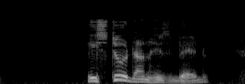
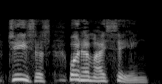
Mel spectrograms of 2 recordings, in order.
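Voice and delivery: frightened scream; 6 semitones higher, 5 dB louder than usual. A narrator's reading. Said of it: "she screamed".

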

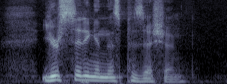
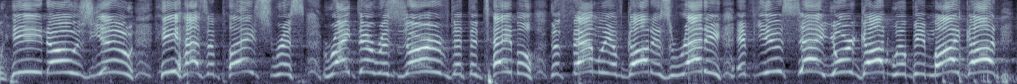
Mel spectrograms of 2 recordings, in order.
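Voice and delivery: loud, high preacher's shout; preaching at full force; 16 dB louder than usual. Acted. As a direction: drive the promise home with full voice.

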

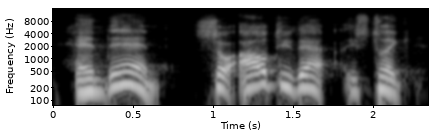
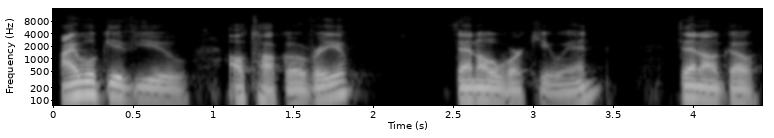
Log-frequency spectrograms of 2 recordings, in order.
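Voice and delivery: ordinary delivery

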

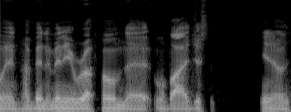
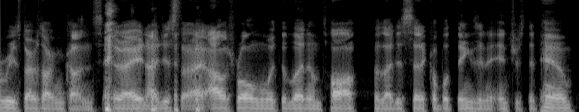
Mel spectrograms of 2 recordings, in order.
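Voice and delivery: plain reading voice

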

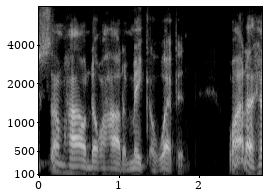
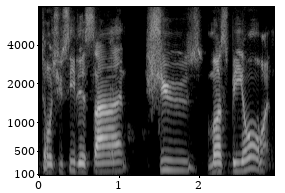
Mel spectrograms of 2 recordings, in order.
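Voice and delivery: Gandalf voice; 7 semitones higher, 4 dB quieter, slower than usual. Retold or imitated. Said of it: "that's what Gandalf should have said".

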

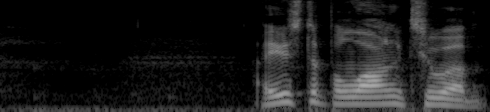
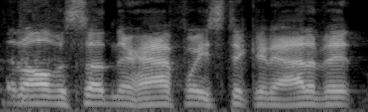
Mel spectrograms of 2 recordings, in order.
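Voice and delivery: usual speaking voice

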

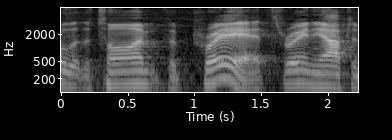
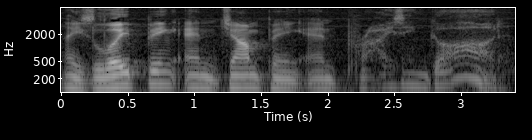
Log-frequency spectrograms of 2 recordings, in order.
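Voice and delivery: whispered; 3 semitones lower, 7 dB quieter, slower than usual. Acted. Echoing the song line.

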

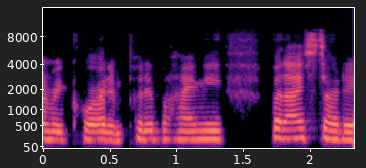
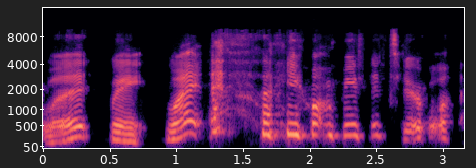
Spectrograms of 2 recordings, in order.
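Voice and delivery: incredulous rising what with a laugh; retold disbelief; 5 semitones higher than usual. She hears the plan to swim in, with incredulous laughing disbelief. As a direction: play up your own shock, half-laughing. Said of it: "And I was like".

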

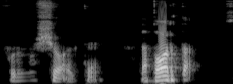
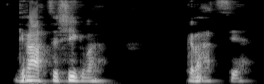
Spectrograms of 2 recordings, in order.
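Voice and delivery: joyful cry; 6 dB louder, slower than usual. A narrator's reading. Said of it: "gridò, incapace di contenere la gioia".

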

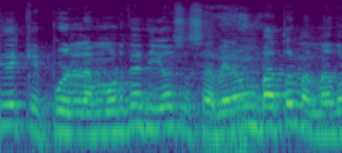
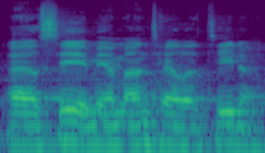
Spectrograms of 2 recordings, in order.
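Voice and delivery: lower, slowed mock gringo voice; 8 semitones lower, 4 dB quieter, slower than usual. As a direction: drop low and slow like a smitten gringo. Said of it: "los gringos llegan y es como de". (imitación burlona de gringo, más grave y lenta)

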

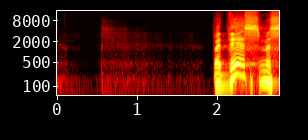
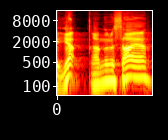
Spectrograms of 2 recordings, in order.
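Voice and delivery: higher, louder, offhand yep; casual confirmation; 4 semitones higher, 6 dB louder than usual. Acted. Preacher imagining Jesus answering John outright, casual. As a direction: confirm it breezily, as no big deal. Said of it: "doesn't just come out and say".

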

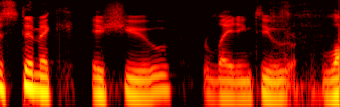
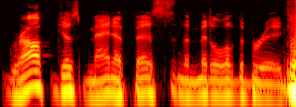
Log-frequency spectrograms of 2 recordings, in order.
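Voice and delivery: ordinary talk

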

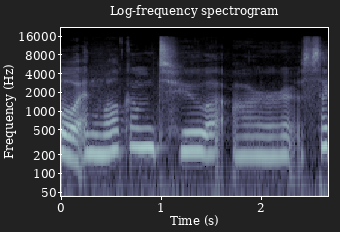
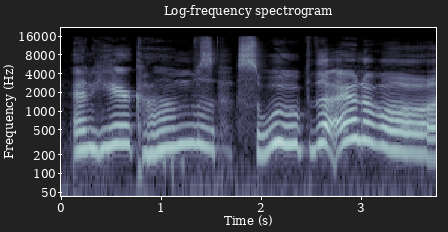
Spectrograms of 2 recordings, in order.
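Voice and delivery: booming, drawn-out announcer call; arena announcer; 5 semitones higher, 5 dB louder, much slower than usual. Acted. Podcaster voicing the announcer in an imagined scenario, arena announcer. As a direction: announce the rider with slow, raised, loud flourish. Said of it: "an announcer say".

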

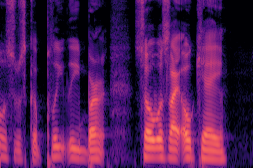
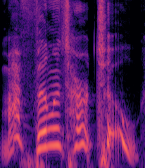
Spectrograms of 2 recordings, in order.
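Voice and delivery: much higher pitched heated yell; retold yelling. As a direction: cry out how hurt you are. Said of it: "I'm yelling at my shorty".

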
